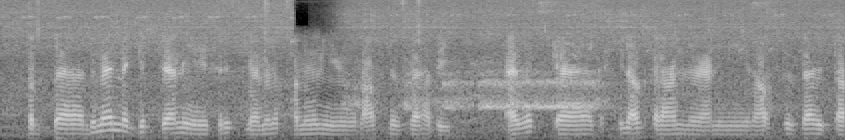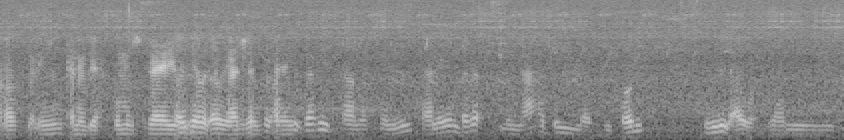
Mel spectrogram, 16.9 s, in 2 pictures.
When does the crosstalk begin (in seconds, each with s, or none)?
10.2 s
